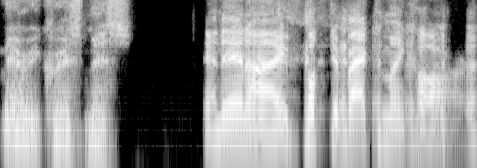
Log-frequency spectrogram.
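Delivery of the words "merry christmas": soft, whispered caped superhero voice. Retelling a prank, repeat what you said over your shoulder to the camera in your best Batman voice. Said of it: "in my best Batman voice said".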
